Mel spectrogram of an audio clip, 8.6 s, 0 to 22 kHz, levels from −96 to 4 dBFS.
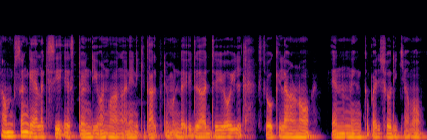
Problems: none marked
